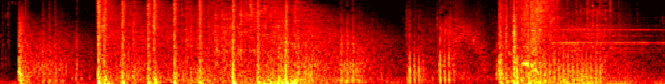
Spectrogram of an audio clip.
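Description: Rapid gunfire in the Doom Eternal video game, loud bursts of shots and blasts with short pauses between volleys, some sharp cracks and booming impacts.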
